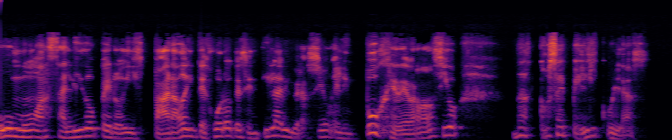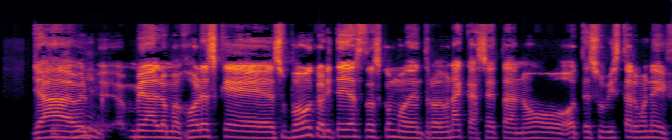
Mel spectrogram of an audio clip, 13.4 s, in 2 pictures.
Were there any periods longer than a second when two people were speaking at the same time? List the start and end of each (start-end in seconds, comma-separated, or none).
none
